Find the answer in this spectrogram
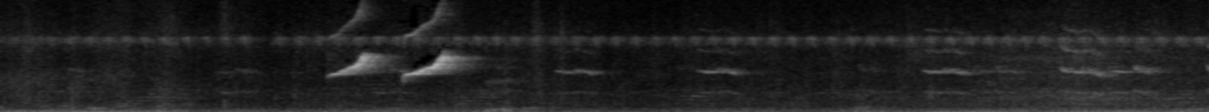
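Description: Small caged songbird chirping: two loud, sharp rising chirps close together about two seconds in, followed by several softer short chirps.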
